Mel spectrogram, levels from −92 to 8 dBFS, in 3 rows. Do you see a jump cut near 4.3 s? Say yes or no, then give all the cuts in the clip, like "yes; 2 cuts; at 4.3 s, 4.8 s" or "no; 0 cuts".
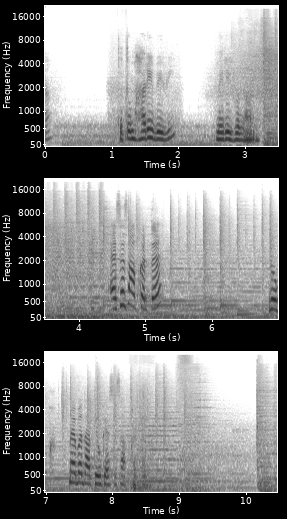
yes; 1 cut; at 4.3 s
